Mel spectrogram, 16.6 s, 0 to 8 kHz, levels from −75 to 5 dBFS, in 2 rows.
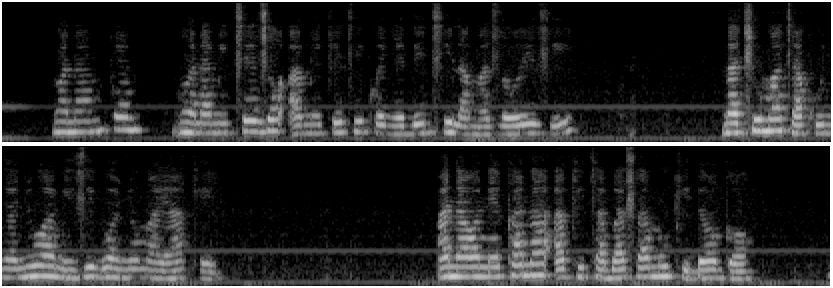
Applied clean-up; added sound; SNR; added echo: none; none; none; none.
